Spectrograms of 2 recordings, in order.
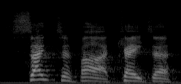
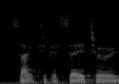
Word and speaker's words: sanctificetur: You're saying it wrong. Listen. It goes like this. Pater Noster, qui es in celis, sanctificetur nomen tuum.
